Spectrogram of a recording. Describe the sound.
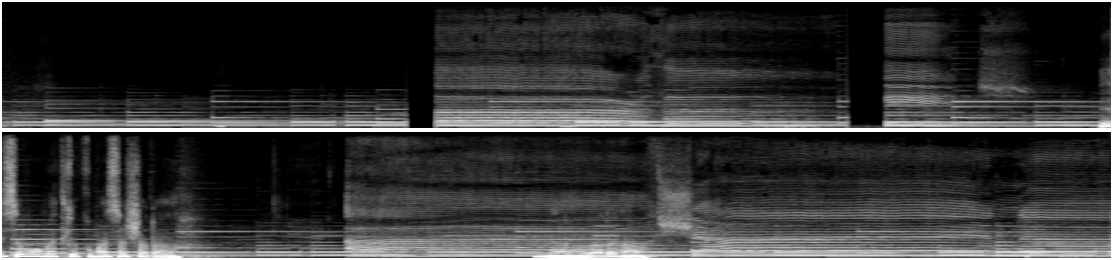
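A recorded song with rich, sustained harmonic tones plays steadily, cutting out briefly twice as it is skipped forward to a specific moment, while a person talks over the music in a couple of short bursts.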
